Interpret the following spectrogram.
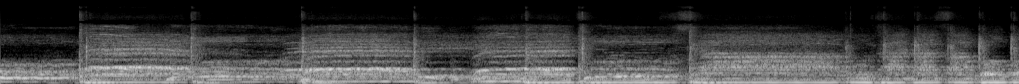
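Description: A large mixed choir singing a Xhosa hymn in several parts, holding long notes, with a few sharp clicks near the end.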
